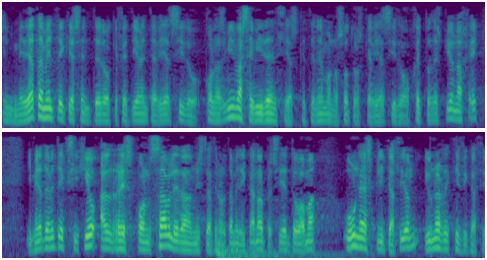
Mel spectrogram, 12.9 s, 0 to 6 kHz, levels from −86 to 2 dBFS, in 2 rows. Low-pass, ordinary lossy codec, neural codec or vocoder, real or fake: 5.4 kHz; none; vocoder, 44.1 kHz, 80 mel bands, Vocos; fake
